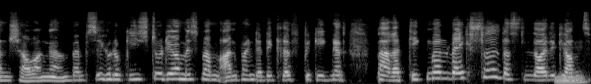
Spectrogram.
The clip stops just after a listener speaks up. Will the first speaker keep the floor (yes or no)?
yes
